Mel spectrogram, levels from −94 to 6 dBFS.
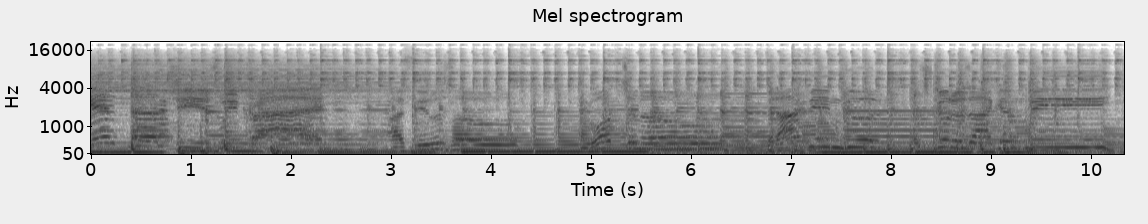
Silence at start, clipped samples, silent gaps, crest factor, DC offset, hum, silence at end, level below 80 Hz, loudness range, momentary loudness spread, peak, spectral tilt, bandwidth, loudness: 0 s; under 0.1%; none; 16 dB; under 0.1%; none; 0 s; -32 dBFS; 1 LU; 4 LU; -2 dBFS; -4.5 dB/octave; over 20 kHz; -17 LUFS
